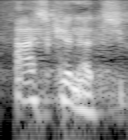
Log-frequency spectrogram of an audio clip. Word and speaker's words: 아스케나츠: 그 성경에 보면 우리나라 말로는 어떻게 되는지 모르지만 첫 번째 아들이 아스케나츠 그래요. 영어로도 똑같이 ASH 케나츠, ASH 아쉬, 그 다음에 KENAZ 그랬어요. 그래서 한번 발음해 보세요. 이 중요한 이름이에요. 아스케나츠 그래요.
